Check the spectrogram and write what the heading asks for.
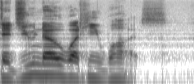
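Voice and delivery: firm, stern tone. A tabletop player asks in character, hand on his rapier, very sternly. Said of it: "ask very sternly".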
